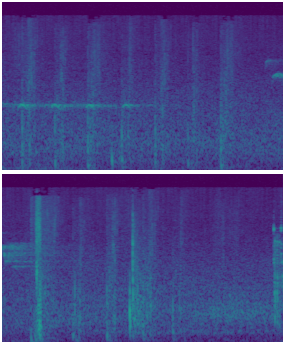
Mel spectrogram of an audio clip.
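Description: Footsteps crunch over rocky ground.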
